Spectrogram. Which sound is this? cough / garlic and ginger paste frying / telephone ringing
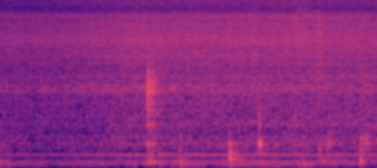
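garlic and ginger paste frying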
